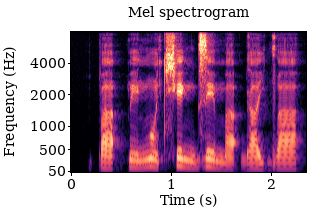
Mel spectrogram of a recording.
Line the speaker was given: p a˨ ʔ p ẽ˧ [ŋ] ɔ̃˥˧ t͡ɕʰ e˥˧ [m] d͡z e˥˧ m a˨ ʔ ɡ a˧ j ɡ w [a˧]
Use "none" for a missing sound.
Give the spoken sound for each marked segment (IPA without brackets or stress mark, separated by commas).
ŋ, ŋ, a˧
